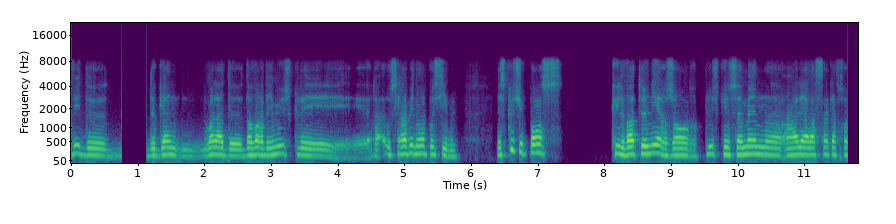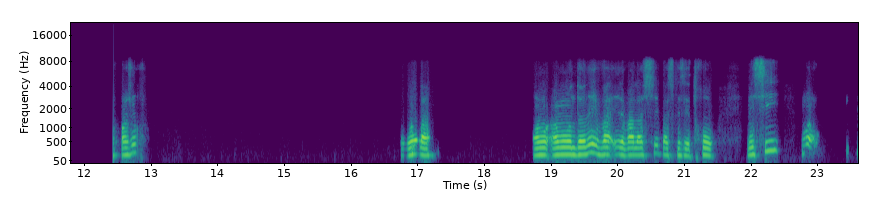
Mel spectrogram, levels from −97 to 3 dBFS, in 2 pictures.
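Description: From start to finish the speech carries Opus voice compression in its SILK linear-prediction mode, and damage is heavy. Nothing sounds above about 8 kHz, so the audio is held to a wideband ceiling and lacks air and sibilant sparkle. The excitation is coded coarsely, leaving the speech muffled and hoarse, with a faint robotic edge. Those artefacts point to a very low bitrate, consistent with roughly 10 kbps in 20 ms frames.

At 0.75 s a playback stall cuts the sound off mid-flow for 0.38 s, and it resumes at 1.13 s. A longer playback stall runs from 11.64 s to 12.43 s, a gap of 0.79 s. Both are abrupt silences inside continuous speech, most likely the player running short of data or its output thread being blocked until it recovered.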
